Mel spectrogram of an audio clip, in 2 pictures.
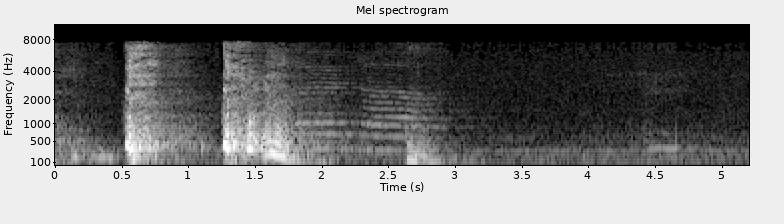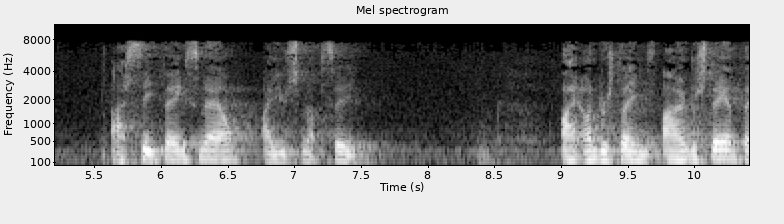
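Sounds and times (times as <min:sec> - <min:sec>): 
person coughing from a scratchy throat: 0:00.0 - 0:02.0
speech: 0:05.6 - 0:07.7, 0:09.0 - 0:10.3.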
